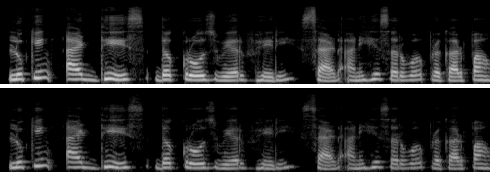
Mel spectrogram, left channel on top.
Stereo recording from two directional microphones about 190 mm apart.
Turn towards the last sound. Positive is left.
turn(degrees=35)  # may be behind; listen again after turning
